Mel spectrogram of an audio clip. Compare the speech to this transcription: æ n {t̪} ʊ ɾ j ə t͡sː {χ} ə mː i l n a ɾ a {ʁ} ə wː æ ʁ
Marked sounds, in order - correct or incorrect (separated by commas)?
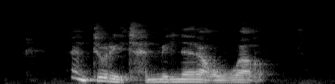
correct, incorrect, correct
